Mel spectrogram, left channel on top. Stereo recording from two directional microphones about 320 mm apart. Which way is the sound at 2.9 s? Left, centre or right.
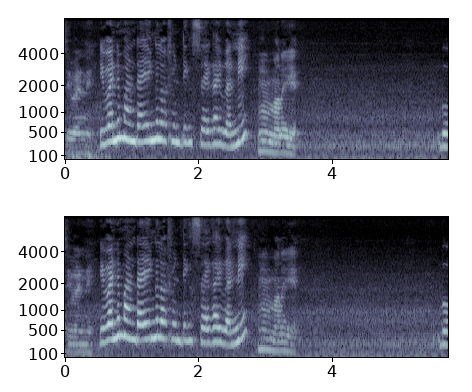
Left.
